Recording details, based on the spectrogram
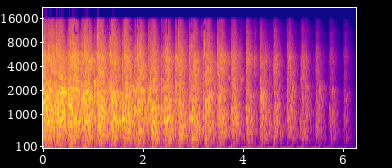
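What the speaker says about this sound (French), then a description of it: "On applaudit encore une fois les deux invités." A studio audience applauds two guests on a French-language business programme, with sharp rhythmic clapping in unison that starts dense and loud, then slows into distinct spaced claps as it winds down.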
